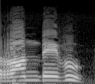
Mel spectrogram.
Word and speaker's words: rendezvous: A synonym is a rendezvous. R-E-N-D-E-Z-V-O-U-S, which means a secret meeting between lovers. Rendezvous is the pronunciation. Tumid, T-U-M-I-D.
